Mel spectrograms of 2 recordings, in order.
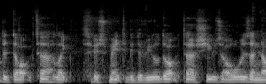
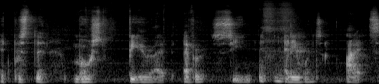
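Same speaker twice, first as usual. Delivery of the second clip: imitated whisper, quieter; 7 dB quieter than usual. Criticizing an actress's scene, the speaker quotes her line, mimicking her whispering. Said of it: "she's kind of whispering".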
